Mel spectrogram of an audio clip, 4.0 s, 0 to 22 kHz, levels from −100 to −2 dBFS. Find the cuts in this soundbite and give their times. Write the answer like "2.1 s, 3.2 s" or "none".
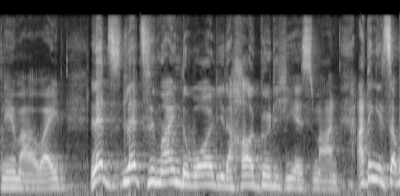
none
